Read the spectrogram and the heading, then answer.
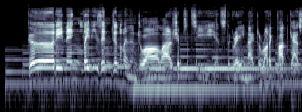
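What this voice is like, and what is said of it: Old-timey announcer voice. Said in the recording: “I don't know why I'm doing this voice, because it's not in any way an old-timey episode ... with a better and sexier voice than this one”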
